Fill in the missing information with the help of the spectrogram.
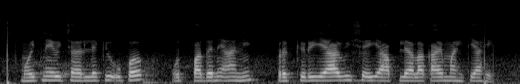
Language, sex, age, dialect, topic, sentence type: Marathi, male, 25-30, Standard Marathi, agriculture, statement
